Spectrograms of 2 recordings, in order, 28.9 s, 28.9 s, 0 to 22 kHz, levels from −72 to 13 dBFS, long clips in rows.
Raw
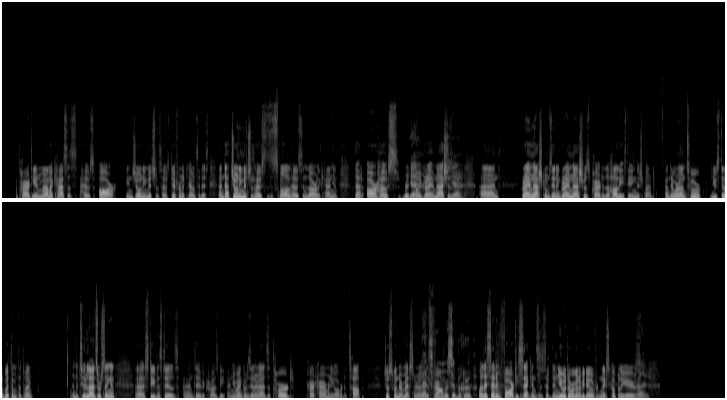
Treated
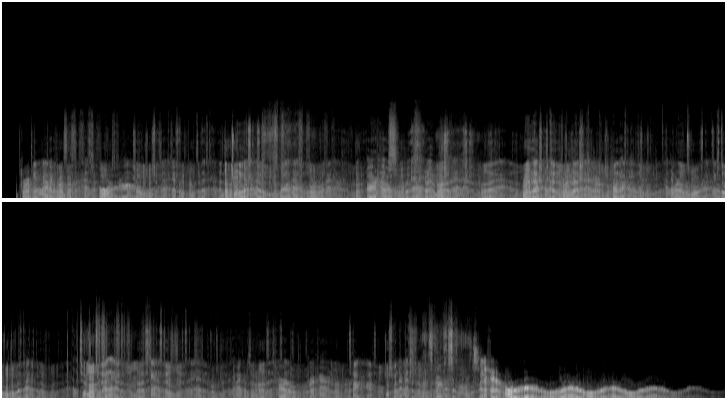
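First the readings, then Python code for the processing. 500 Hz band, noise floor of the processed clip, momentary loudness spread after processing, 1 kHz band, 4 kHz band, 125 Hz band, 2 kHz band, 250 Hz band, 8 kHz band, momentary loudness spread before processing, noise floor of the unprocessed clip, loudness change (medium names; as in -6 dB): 0.0 dB, -43 dBFS, 13 LU, +8.0 dB, +3.0 dB, +4.0 dB, +3.5 dB, +2.5 dB, +10.0 dB, 13 LU, -71 dBFS, +3.5 dB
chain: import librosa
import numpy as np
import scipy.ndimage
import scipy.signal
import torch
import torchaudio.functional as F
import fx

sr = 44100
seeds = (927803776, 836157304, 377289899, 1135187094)

p1 = fx.reverse_delay_fb(x, sr, ms=252, feedback_pct=57, wet_db=-5.5)
p2 = fx.rev_spring(p1, sr, rt60_s=2.3, pass_ms=(33, 56), chirp_ms=50, drr_db=7.5)
p3 = fx.filter_sweep_lowpass(p2, sr, from_hz=6900.0, to_hz=500.0, start_s=23.8, end_s=24.78, q=4.8)
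p4 = p3 + fx.room_flutter(p3, sr, wall_m=11.8, rt60_s=0.22, dry=0)
p5 = fx.ring_lfo(p4, sr, carrier_hz=480.0, swing_pct=55, hz=1.2)
y = p5 * librosa.db_to_amplitude(2.5)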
